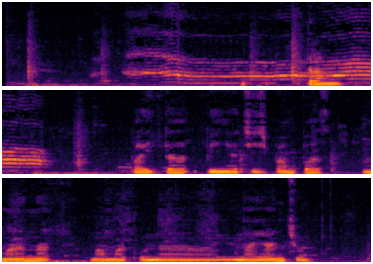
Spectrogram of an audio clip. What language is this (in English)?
Southern Pastaza Quechua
